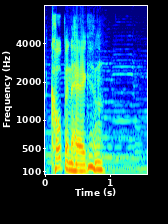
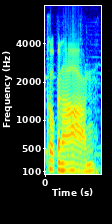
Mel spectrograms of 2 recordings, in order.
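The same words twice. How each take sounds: First: The final vowels are fully pronounced. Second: The final vowels are skipped.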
